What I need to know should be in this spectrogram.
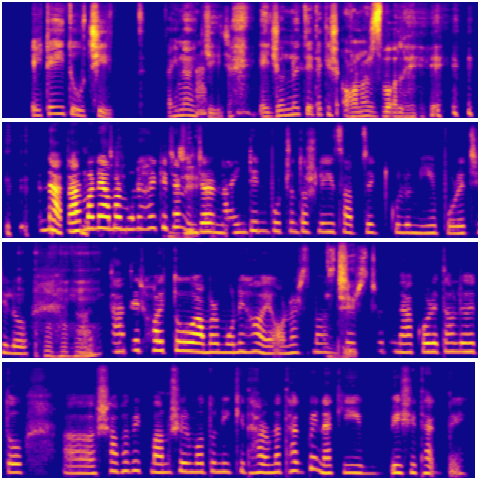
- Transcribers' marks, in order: static; giggle; unintelligible speech; distorted speech
- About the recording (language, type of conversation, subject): Bengali, unstructured, শিক্ষাব্যবস্থা কি সত্যিই ছাত্রদের জন্য উপযোগী?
